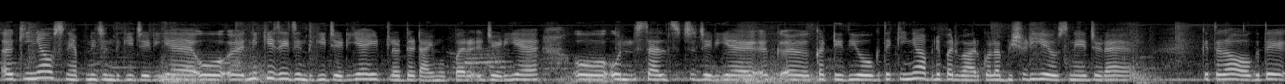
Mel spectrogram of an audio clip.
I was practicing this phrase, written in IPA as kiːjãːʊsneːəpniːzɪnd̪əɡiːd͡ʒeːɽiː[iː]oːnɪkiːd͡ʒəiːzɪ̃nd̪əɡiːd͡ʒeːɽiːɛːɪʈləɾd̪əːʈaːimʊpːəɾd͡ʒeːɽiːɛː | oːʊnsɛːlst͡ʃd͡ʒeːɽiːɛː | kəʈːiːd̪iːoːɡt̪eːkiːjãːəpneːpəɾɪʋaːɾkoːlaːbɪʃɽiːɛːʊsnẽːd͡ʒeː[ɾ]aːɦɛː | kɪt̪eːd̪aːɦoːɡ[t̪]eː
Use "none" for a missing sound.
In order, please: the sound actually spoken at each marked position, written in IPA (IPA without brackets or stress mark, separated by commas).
ɛː, ɽ, t̪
